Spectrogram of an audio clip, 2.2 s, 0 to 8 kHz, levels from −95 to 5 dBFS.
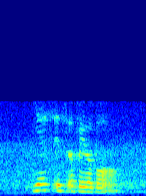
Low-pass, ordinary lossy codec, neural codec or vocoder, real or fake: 7.2 kHz; AAC, 16 kbps; none; real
